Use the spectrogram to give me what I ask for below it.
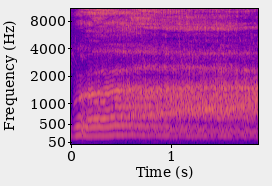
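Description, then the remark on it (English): A woman lets out a single drawn-out roar with her voice, a loud, strained, steady cry lasting nearly two seconds, with no talking around it. “I am woman. Hear me roar.”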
